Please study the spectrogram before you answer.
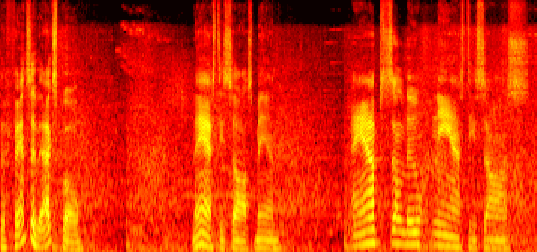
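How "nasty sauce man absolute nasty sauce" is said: slow, quiet, drawn-out cartoon secretary voice. Commentating on a game while playing, Monsters, Inc. Secretary Lady impression. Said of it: "That's my impression of the Monsters, Inc. Secretary Lady".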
